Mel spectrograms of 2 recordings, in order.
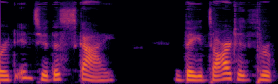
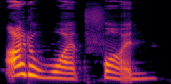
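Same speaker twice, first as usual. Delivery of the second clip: groaning; 4 semitones higher, 7 dB louder, slower than usual. Acted. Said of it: "groaned Pinocchio".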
